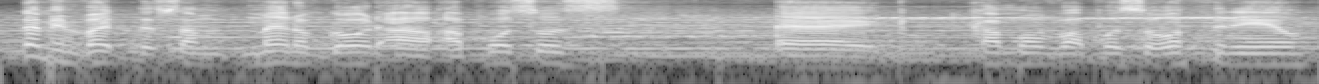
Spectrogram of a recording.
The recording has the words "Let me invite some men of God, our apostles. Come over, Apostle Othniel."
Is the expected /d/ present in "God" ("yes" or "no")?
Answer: yes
